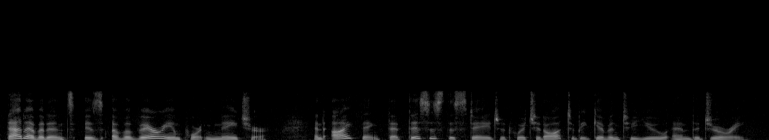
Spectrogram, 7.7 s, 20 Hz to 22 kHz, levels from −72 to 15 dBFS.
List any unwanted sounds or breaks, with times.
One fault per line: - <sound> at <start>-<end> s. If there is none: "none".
none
